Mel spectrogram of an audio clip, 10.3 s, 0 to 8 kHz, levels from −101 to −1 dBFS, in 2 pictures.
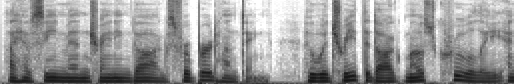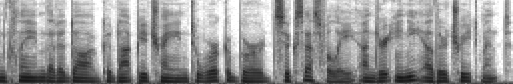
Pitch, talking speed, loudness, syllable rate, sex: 110 Hz, 200 wpm, -16 LUFS, 4.7 syllables/s, male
